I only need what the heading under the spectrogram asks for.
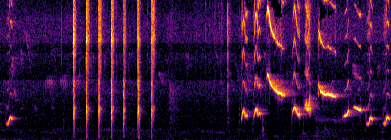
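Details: Greater green leafbird, agitated song used as a lure: a burst of about seven dry clicking ticks, then lively slurred whistles sweeping down from high to middle pitch in a quick, varied phrase.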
